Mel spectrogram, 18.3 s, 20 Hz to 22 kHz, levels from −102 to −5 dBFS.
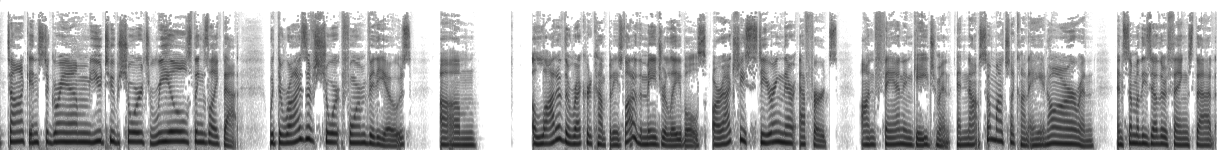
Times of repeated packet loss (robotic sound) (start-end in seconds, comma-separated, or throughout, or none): none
